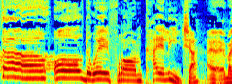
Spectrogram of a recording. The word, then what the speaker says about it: Khayelitsha: All the way from Khayelitsha. Am I saying it right, Dad? Yeah. All the way from Khayelitsha in Makaza.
